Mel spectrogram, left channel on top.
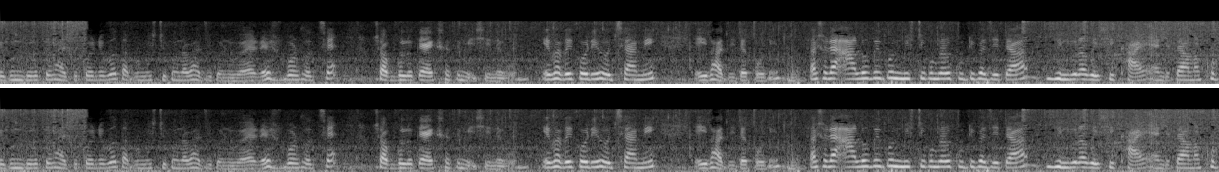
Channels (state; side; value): identical; both; correlation 1.00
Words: ভাজি করে নেব, তারপর মিষ্টি কুমড়া ভাজি করে নেবো, আর এরপর হচ্ছে সবগুলোকে একসাথে মিশিয়ে নেব। এভাবে করি হচ্ছে আমি এই ভাজিটা করি। আসলে আলু বেগুন মিষ্টি কুমড়ার কুটি ভাজিটা হিন্দুরা বেশি খায়, অ্যান্ড এটা আমার খুব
